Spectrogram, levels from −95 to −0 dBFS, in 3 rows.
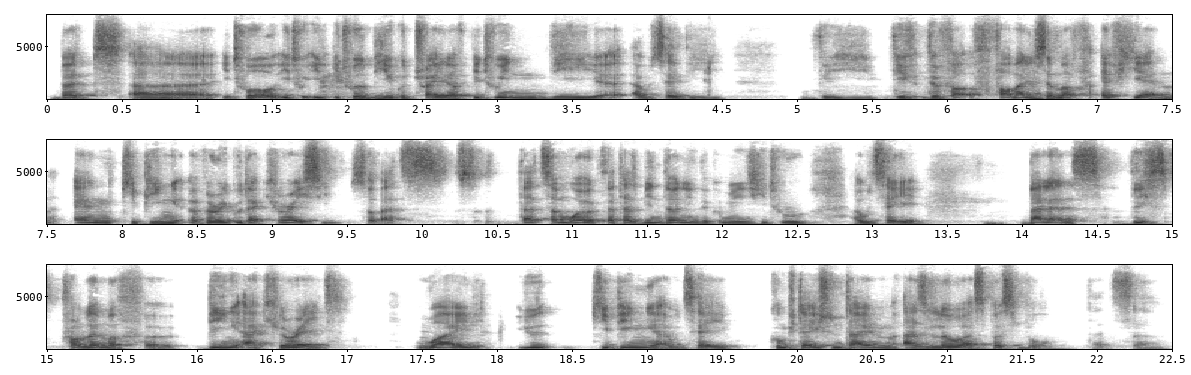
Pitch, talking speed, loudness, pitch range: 115 Hz, 185 wpm, -26 LUFS, 105-135 Hz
